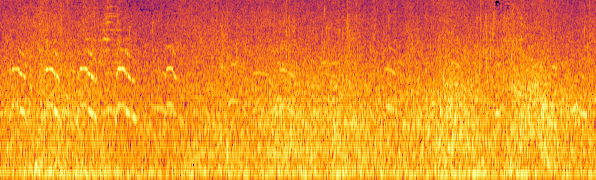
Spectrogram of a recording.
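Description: Seashore ambience: surf washing steadily while a bird gives a quick string of short rise-and-fall calls in the first two seconds, with a few more calls near the end.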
